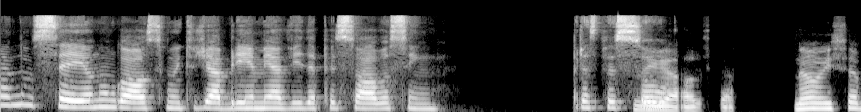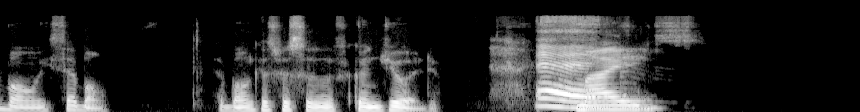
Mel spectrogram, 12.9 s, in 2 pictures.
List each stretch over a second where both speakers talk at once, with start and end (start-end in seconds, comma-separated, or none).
none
